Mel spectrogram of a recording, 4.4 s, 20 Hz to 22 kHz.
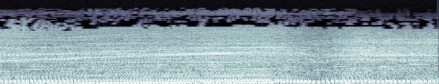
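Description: Honda CBR300R's single-cylinder engine running while the motorcycle rides along, heard from on the bike. The engine note eases off briefly about three seconds in, then picks up again.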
